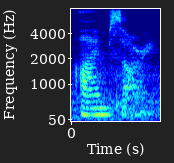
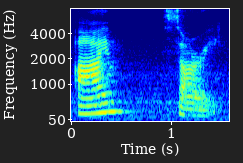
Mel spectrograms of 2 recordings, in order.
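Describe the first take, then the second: First: Barely whispered, very low; tiny acted whispered apology; husband's reluctant apology. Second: Two slow, separated words; slow, subdued, understated sorry; husband's minimal apology. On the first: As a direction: whisper a grudging sorry under the breath. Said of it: "Even maybe with that kind of face". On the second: Acted. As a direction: imitate a terse husband's apology, slow and low. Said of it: "I'll tell it to you in two words".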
